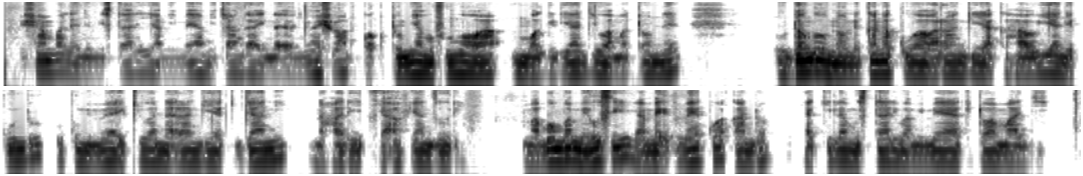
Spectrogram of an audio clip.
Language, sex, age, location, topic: Swahili, male, 18-24, Nairobi, agriculture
